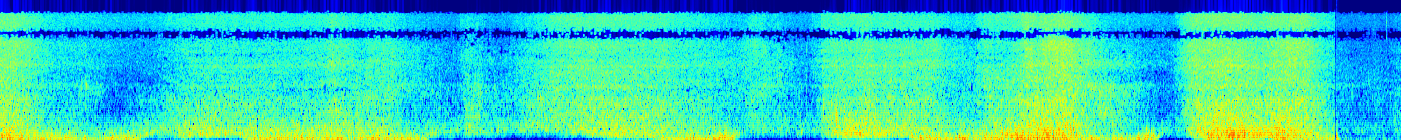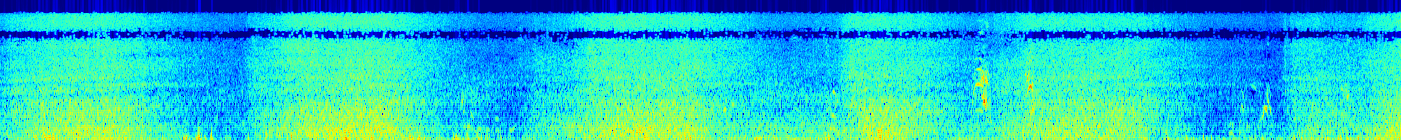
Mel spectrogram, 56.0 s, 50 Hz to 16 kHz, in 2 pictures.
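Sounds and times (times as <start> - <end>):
wind rumble on microphone: 0.0 - 11.1, 11.7 - 15.1, 16.1 - 56.0
sea waves breaking: 0.0 - 56.0.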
